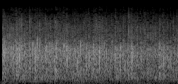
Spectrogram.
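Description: Steady audience applause, a dense patter of many hands clapping at an even, sustained level for the whole stretch, with no voices standing out.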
